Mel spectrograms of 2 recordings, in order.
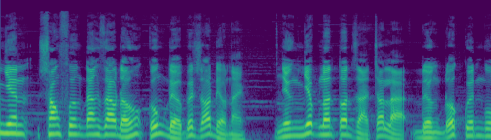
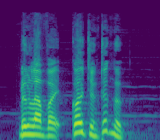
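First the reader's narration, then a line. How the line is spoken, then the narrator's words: Alarmed cry. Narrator (Vietnamese): Vi tiểu nữ hoảng hốt kêu lên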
